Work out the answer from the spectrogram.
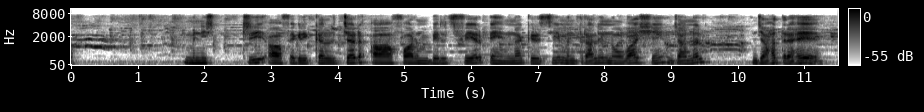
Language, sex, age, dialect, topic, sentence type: Maithili, male, 18-24, Bajjika, agriculture, statement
